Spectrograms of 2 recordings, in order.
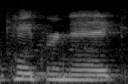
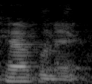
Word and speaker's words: Kaepernick: Colin Kaepernick. Huh? He said Kaepernick. Yes, and how do you pronounce it? Colin Kaepernick. So I used a long A instead of a short A.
